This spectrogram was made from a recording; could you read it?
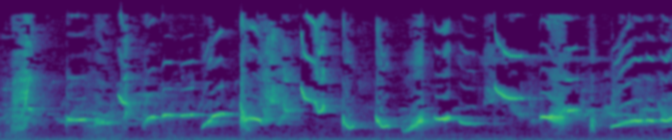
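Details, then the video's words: Fighting female Oriental magpie-robin: clear whistled slurs, some rising and some dropping, alternate with short harsh chips in a quick, uneven sequence. "KACER BETINA TARUNG"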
